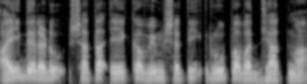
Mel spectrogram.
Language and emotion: Kannada, neutral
